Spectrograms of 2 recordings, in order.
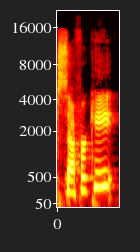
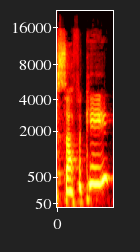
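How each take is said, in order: First: The first part sounds like the word 'suffer'. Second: The first part sounds like 'suff-uh', unstressed. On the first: The speaker calls it wrong. "Carl used the word suffocate" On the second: The speaker calls it right. "instead of suffocate"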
